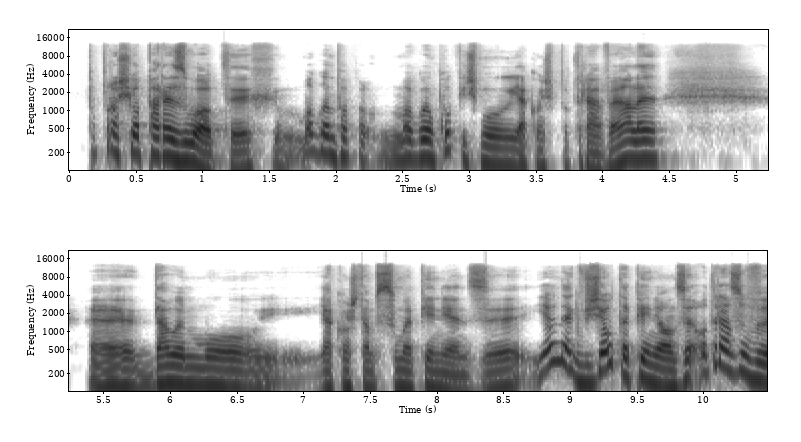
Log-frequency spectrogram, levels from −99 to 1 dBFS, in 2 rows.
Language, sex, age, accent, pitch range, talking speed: Polish, male, 40-59, native, 110-145 Hz, 145 wpm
